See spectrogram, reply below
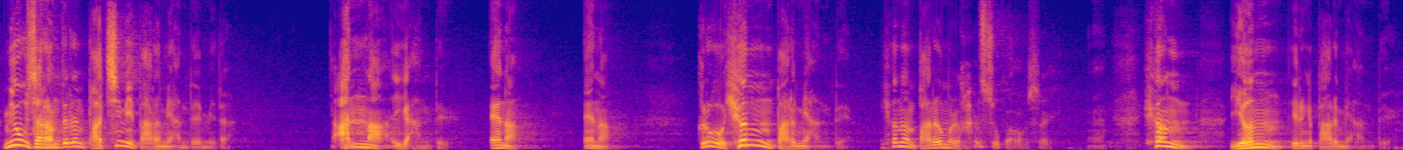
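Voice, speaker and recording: Animated Gyeongsang pastor, gravelly voice. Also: male voice, mid-range voice, moderate pace. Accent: Gyeongsang Korean. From Gyeongsang region, Korea. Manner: animated storytelling, mimicking dialect words. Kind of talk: sermon. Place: large church sanctuary. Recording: long hall reverb.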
